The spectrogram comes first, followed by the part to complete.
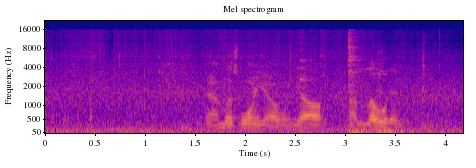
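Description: A voice talking indistinctly in two short stretches, over a steady outdoor hiss of rain and a low steady hum, with one sharp click about three seconds in.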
